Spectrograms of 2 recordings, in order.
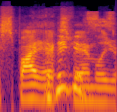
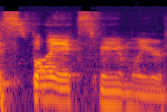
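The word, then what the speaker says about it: Spy × Family: do you pronounce it do you say spy x family i say spy family either way i watched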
